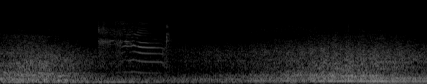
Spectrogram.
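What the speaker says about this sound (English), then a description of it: "Man, that cat sounds just like Matt when he retches." A cat in the point-and-click adventure game Randal's Monday gives one drawn-out meow against a low, steady background hum, with quiet stretches before and after.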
